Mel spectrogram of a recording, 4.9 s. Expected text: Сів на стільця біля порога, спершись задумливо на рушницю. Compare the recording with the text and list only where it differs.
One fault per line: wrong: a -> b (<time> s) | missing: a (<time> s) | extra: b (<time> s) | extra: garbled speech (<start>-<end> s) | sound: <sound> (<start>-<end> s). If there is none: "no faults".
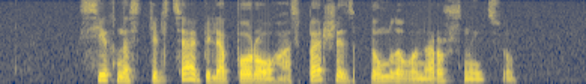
sound: dropout (2.9-3.1 s)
